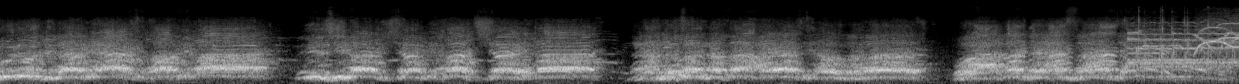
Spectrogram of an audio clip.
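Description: Large crowd of young men chanting a protest slogan in unison, shouted in repeated phrases of about three seconds with a brief break between each.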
